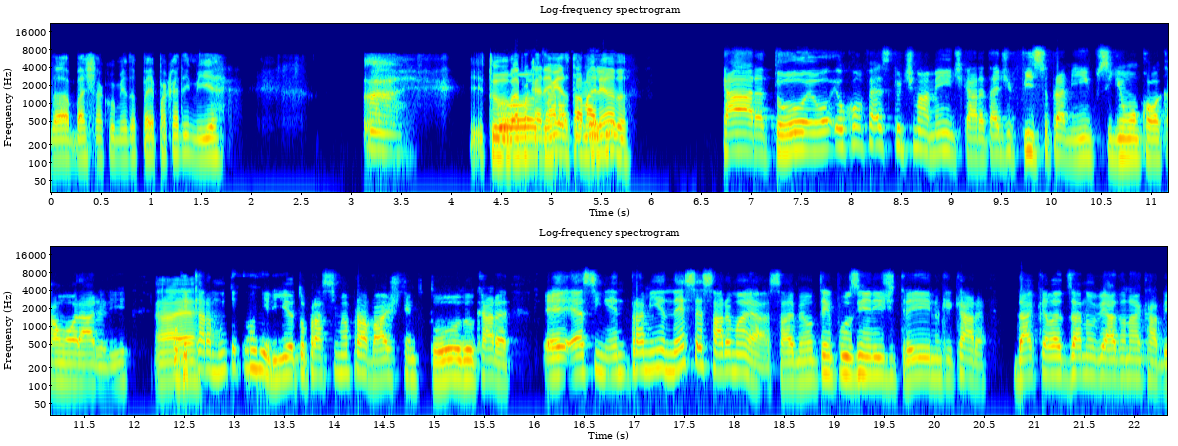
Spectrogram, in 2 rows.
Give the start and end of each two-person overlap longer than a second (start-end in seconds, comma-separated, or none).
4.4-5.7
